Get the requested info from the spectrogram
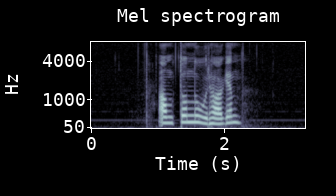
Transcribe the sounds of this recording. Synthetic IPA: ʔɑ̰nt̪ɔnnuːɾhɑːɡən

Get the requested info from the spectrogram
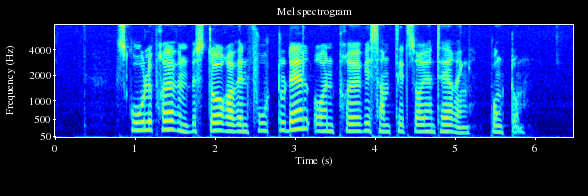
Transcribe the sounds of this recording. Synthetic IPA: skuːləpʰʁøːʋənbəst̪oːʁɑːʋeːnfuːt̪ʊd̪eːloːeːnpʰʁøːʋɪsɑmt̪ʰɪd̪sɔʁɪənt̪ʰeːʁɪŋ | pʰʊŋk̚t̪ʊm

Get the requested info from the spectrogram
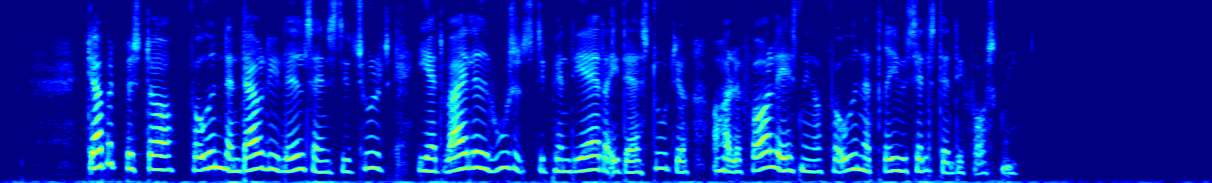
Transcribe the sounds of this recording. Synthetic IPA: d̥jɒ̽b̥ð̩ˠb̥e̝sd̥ɒ̰ːfɒ̽uð̞ˠn̩d̥end̥ɑ̈ʊliəle̝ːð̞ˠl̩səæe̝nsd̥it͡sʰud̥ð̩ˠiæd̥ʋɑ̈ɪle̝ːðˠəɦṵːsð̩ˠsd̥ipʰend̥iɛ̰ːɾɐʔid̥æɐsːd̥ṵðˠjɐʔɒ̽ɦɒ̽ləfɒːlḛːsne̝ŋɐfɒ̽uð̞ˠən̩æd̥̚d̥ʁiːʋəselsd̥en̰d̥ifɒːsɡ̥ne̝ŋ

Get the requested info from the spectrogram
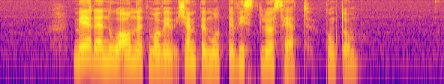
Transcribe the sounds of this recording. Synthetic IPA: meːɾɛnnuːəʔɑnət̪moːʋiːçɛmpəmuːt̪̚bəʋɪst̪løːsheːt̪pʰʊŋkt̪ʊm

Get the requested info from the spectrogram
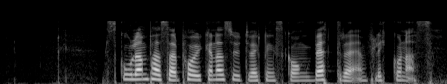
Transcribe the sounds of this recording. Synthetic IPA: skuːlanpasːaɾpʰɔjkaɳasʉ̟ːt̪vɛklɪŋsɡɔŋːbɛt̪ɾəʔɛ̰nflɪkːʊɳa̰s

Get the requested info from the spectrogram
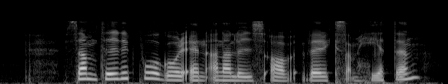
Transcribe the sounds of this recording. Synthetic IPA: samt̪ʰiːd̪ɪt̪̚pʰoːɡoːɾɛ̰na̰nalyːsa̰vːæɾksa̰mhḛːt̪ən

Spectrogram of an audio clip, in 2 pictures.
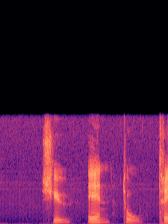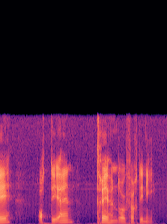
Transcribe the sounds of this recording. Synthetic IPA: ʃjʉː | eːn | t̪ʰuː | t̪ʰʁeː | ɔt̪ɪʔeːn | t̪ʰʁeːɦʉnd̪ʁəoːɡfœʁt̪ɪnḭː

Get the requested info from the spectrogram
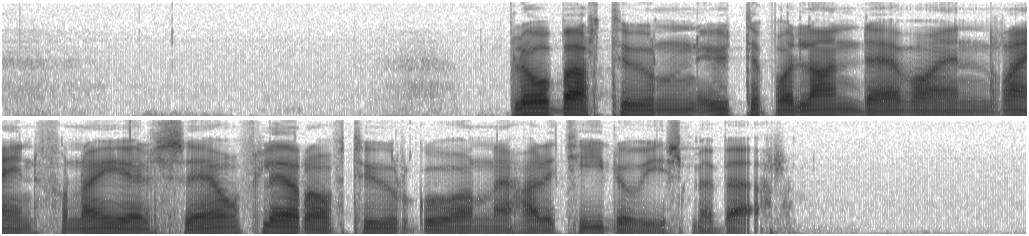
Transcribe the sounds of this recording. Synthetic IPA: b̥loːbæːɾt̪ʰʉːɾn̩ʉːt̪əpʰoːlɑnd̪əʋɑːɾeːnɾæɪnfɔɳœʏəlsəoːfleːɾəɑːʋt̪ʰʉːɾɡoːənəhɑd̪ət̪ʰiːdlʊʋiːsmḛːbæ̰ːɾ

